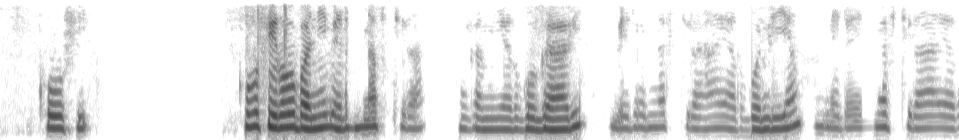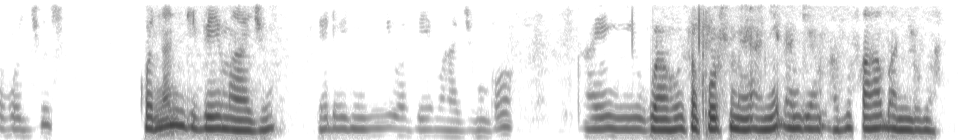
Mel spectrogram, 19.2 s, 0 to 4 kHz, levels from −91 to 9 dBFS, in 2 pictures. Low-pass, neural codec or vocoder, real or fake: 3.6 kHz; none; real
